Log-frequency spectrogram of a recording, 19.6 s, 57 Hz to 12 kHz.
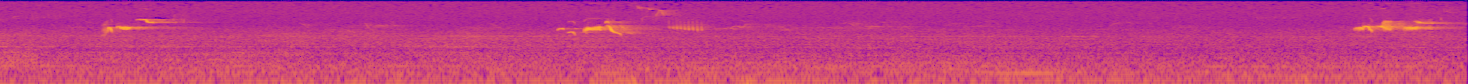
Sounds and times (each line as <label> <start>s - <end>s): traffic in bgnd 9.0s - 18.2s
